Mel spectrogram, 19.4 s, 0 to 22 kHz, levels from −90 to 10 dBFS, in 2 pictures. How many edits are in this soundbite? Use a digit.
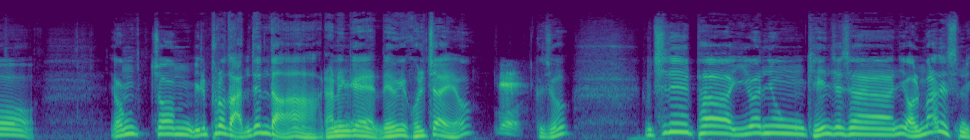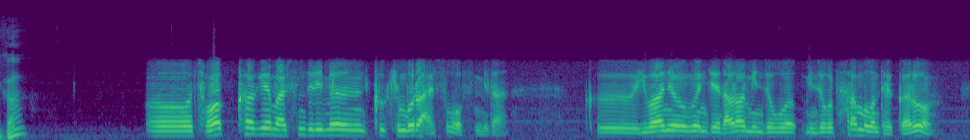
1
